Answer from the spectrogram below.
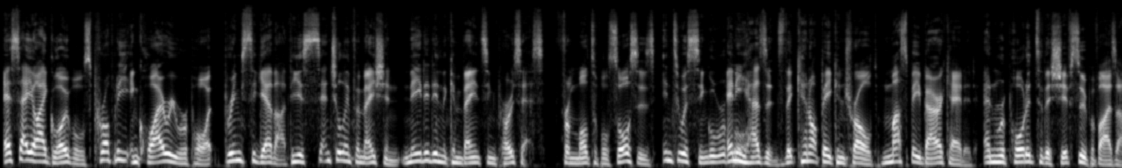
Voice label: Corporate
